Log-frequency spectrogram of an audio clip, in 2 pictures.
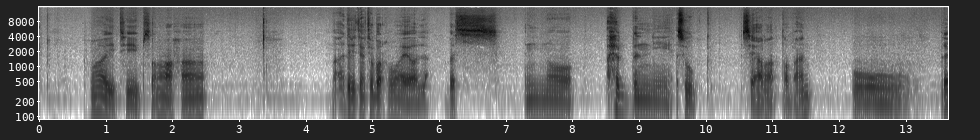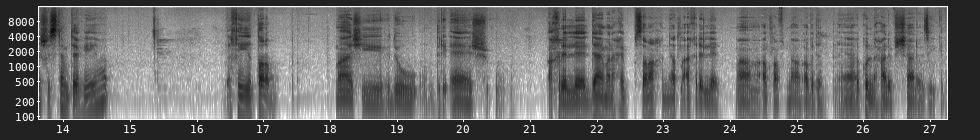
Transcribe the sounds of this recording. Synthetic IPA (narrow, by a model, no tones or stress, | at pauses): hwaːjt̪ʰibsˤɑɾˤɑːħɑ | ma̰ʔad̪ɾit̪ʊʕt̪abɑɾˤɦɪwaːjaalːa | bas | ʔɪnːu | ʔaħabːʔɪnːiʔasuːɡ | sajɑ̰ːɾˤɑ̰ːtt̪ˤːɑ̰bʕɑ̰n | w | lʔeːʃʔast̪amt̪ɪʕfiːha | ʔaxit̪ˤːɑɾˤɑb̚ | maʔaʃihʊd̪uːwmʊd̪ɾḭʔeːʃw | ʔa̰xɪɾɪlːeːld̪aːʔɪmanʔaħabːsˤɑɾˤɑːħɑʔɪnːiʔɑt̪ˤlɑ̰ʕʔa̰xɪɾɪlːeːl | mʔaʔɑ̰t̪ˤlɑʕfinːɑːɾˤʔa̰bad̪an̰ʔa̰kuːnlaħaːlafi̥ʃːaːɾɪ̰ʕzajːkɪd̪a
